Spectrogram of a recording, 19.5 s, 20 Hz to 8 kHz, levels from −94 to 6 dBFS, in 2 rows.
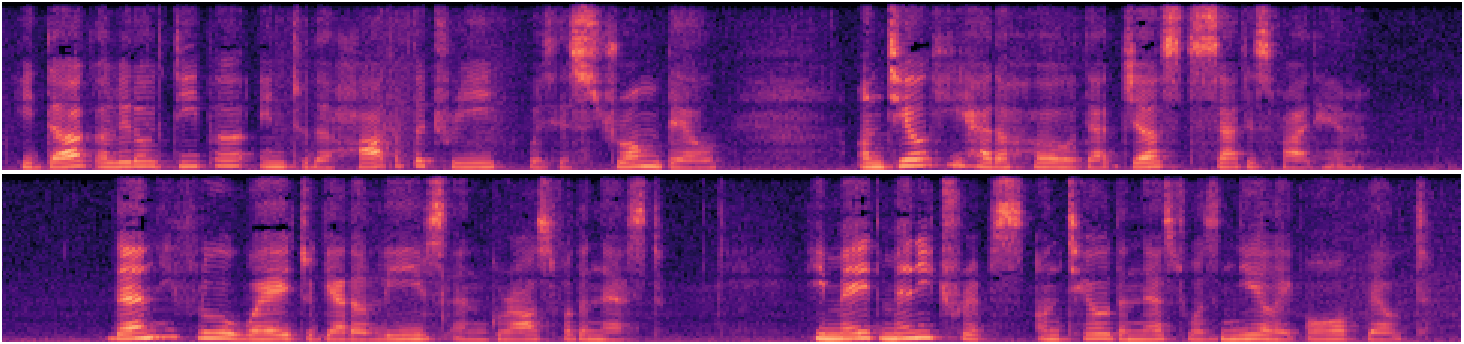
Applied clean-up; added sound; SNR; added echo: none; none; none; none.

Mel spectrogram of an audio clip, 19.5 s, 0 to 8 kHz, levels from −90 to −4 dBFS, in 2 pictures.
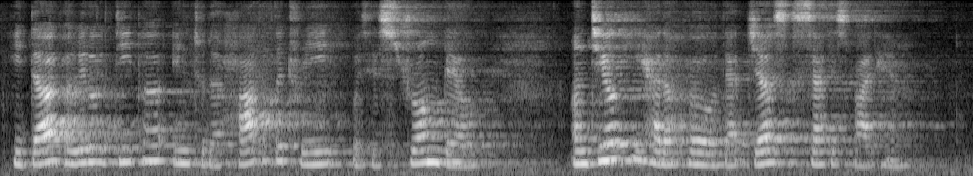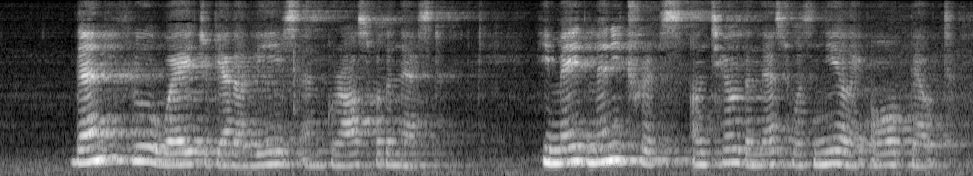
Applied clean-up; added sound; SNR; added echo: none; none; none; reverberation time 2.2 s.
